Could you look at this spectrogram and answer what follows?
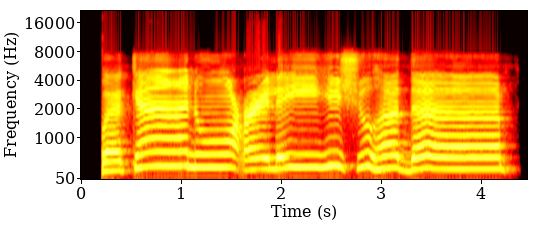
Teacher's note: یہ دیکھیں آپ کو چھوٹی سی جیم بھی لکھی نظر آ رہی ہے، تو یہ پھر جائز کی علامت ہے، تو یہاں پہ ٹھہرنا بہتر ہے۔ وقف کی صورت میں حمزہ ساکن ہو جائے گا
